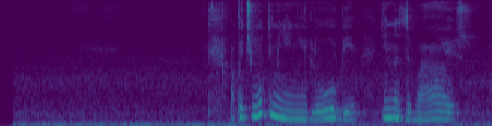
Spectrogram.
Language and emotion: Russian, sad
